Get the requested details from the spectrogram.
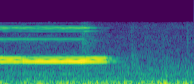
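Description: A loud Amber Alert emergency tone blares from a phone for an incident in Pasco, a harsh steady two-pitch electronic screech lasting about a second before cutting off, leaving low background rumble.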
